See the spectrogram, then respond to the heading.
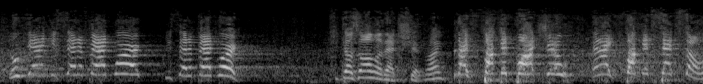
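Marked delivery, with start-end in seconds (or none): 0.1-2.4 put-on high-pitched child tattling; high little girl's voice, acted; imitated little daughter. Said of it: "the second I hear that voice". 4.6-7.0 high-pitched furious acted yell; hammed-up shouting fit; screaming at a gadget. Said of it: "don't scream like that".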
